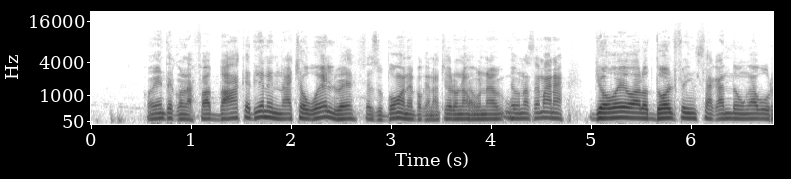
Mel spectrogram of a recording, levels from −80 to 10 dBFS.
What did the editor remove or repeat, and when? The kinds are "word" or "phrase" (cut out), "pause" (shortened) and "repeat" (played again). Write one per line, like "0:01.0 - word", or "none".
0:03.8 - word
0:04.2 - word
0:04.8 - pause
